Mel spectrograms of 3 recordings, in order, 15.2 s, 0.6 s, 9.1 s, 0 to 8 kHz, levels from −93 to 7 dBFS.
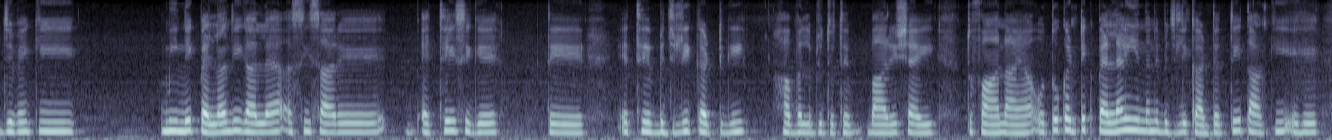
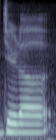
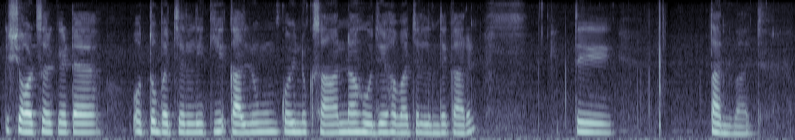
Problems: constant background noise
